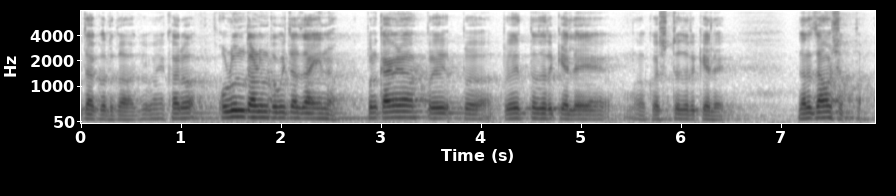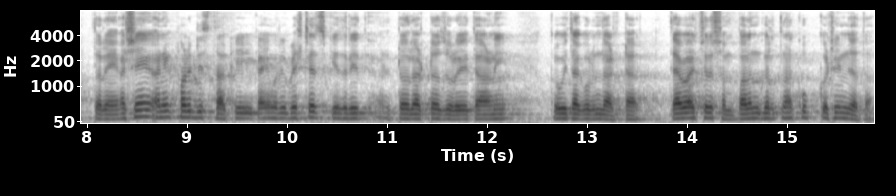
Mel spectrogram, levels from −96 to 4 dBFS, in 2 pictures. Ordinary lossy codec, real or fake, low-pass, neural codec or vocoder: none; fake; none; codec, 16 kHz, 16 kbps, FunCodec, trained on Chinese and English, 50 frames a second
